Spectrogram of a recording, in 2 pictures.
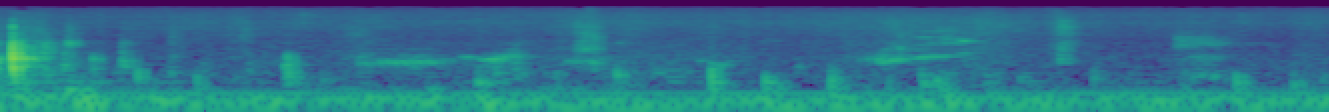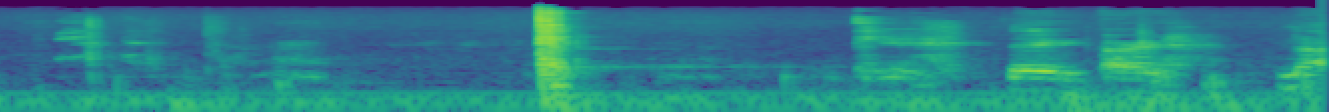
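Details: Four domestic kittens, Vixen, Dancer, Donner and Prancer, once found abandoned in a roadside box, are groggy on pain medication just after neutering. A few short, bright meows come near the end, with a sharp knock and a person talking throughout.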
